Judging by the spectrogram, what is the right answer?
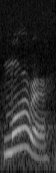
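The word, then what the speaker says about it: Moorer: what's your last name my last name moer how do you spell that it's m o r e r were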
